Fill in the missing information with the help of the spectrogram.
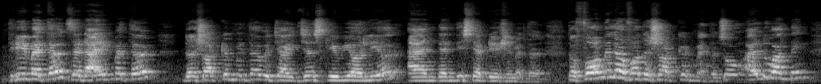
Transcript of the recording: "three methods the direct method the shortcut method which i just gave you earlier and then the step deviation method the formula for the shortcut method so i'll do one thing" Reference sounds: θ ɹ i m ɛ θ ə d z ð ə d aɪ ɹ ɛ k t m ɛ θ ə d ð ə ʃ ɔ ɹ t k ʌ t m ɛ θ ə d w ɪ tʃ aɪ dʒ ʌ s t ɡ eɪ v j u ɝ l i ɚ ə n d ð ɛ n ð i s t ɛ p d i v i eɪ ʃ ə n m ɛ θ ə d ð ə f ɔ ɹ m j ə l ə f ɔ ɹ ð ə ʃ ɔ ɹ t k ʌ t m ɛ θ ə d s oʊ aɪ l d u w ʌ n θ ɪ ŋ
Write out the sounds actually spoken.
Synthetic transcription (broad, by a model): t ɹ i m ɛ t ə d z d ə d aɪ ɛ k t m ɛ t ə d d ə ʃ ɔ t k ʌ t m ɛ t ə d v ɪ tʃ aɪ dʒ ʌ s t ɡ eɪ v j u ɝ l i ɚ ə n d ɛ n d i s t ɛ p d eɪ ʃ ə n m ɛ t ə d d ə f ɔ ɹ m j ə l ə f ɔ ɹ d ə ʃ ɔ t k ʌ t m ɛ t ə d s oʊ aɪ l d u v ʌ n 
